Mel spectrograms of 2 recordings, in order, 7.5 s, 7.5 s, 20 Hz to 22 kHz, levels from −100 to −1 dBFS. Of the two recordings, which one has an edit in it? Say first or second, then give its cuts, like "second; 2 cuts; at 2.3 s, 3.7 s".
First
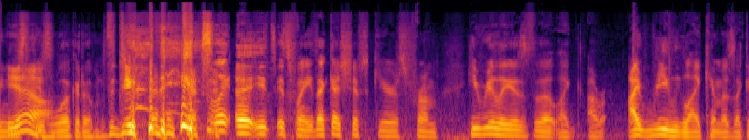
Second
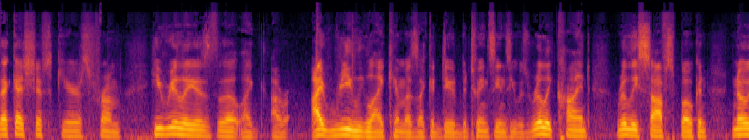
first; 1 cut; at 2.3 s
